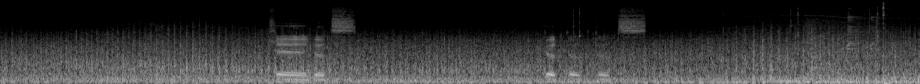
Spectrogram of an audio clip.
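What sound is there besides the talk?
helicopters fighting a fire in video game Workers & Resources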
